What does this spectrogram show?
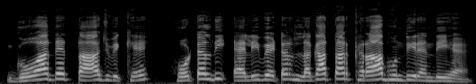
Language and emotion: Punjabi, disgusted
